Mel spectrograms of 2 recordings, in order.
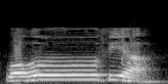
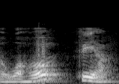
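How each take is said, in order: First: Very slow "وهم", meem dragged into "فيها"; beginner's hidden meem. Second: Slow, lower "وهم", cleanly closed before "فيها"; clear meem. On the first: Teacher imitates a beginner's mistake, dragged hidden meem. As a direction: draw out and hum the meem of "وهم" into the fa. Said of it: "يعني يخطأ، مبتدئ ما يعرف يقرأ". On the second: Teacher corrects the beginner's reading, clear meem. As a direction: finish the meem of "وهم" crisply, then say "فيها". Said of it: "تقرأها". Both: Shown as a demonstration.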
